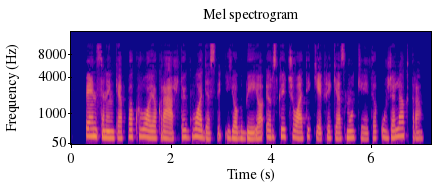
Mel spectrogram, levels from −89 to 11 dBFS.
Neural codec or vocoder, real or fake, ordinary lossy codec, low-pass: none; real; MP3, 48 kbps; 14.4 kHz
